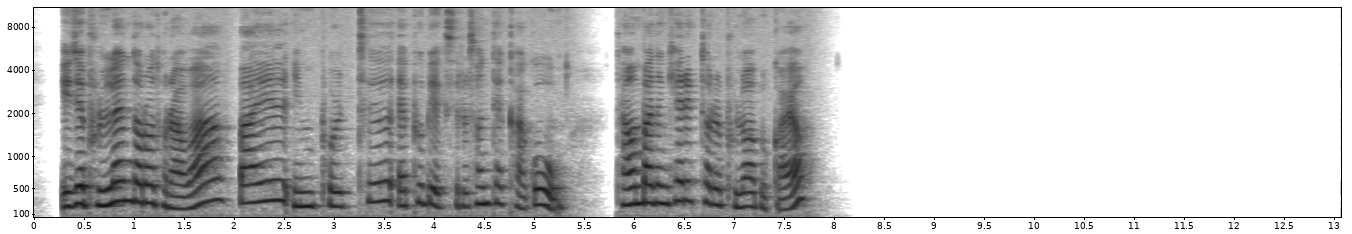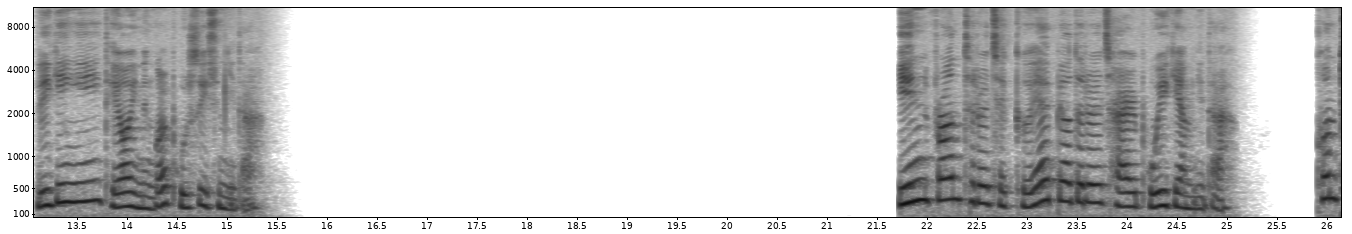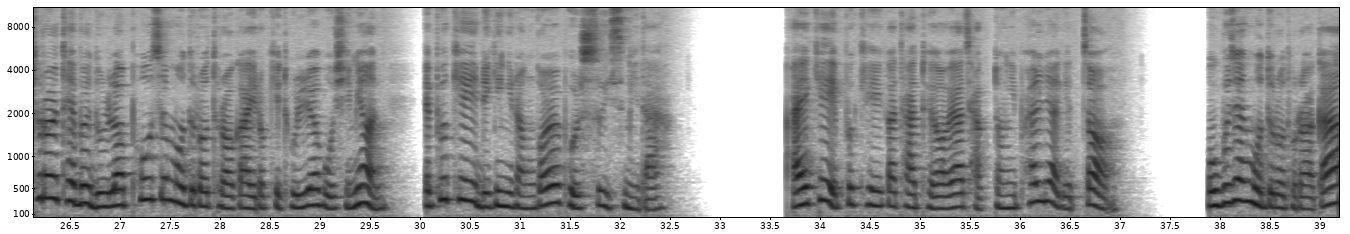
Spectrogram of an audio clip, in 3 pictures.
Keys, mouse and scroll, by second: 3.7-6.4 drag, 12.0-13.0 ctrl+middle drag, 13.2-13.8 middle drag, 13.9-14.2 shift+middle drag, 15.1 click, 16.8 click, 20.6 click, 21.8 click, 22.5-23.0 middle drag, 23.3 ctrl+middle click, 25.6 ctrl+Tab, 26.3-26.8 middle drag, 26.9 ctrl+middle click, 27.3-27.7 shift+middle drag, 28.4 click, 29.0-29.7 middle drag, 29.8 r, 30.3 click, 31.4 ctrl+z, 31.7 click, 32.3 click, 34.2 ctrl+z, 34.8-35.8 middle drag, 36.3 ctrl+Tab, 37.4 click, 39.0 n.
